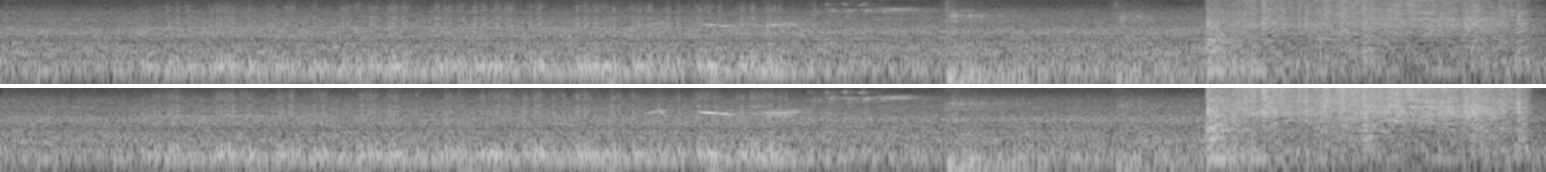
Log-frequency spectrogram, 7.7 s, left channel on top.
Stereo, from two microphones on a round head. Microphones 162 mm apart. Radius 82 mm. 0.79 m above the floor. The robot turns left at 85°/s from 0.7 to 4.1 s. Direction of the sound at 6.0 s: 35° right (ahead or behind).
